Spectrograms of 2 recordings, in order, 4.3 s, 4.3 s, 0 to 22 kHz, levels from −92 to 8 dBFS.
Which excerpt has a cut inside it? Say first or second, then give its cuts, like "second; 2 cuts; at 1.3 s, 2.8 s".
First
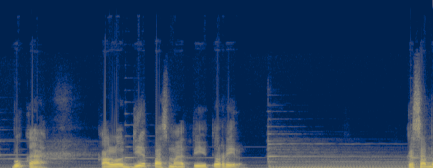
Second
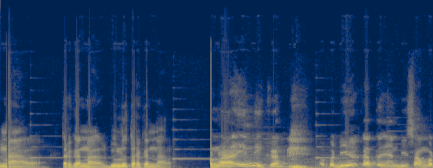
second; 1 cut; at 2.1 s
